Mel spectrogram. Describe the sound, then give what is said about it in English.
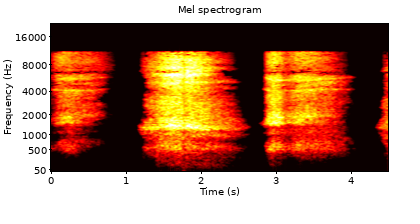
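Forceful breathing through the mouth in a tri-active breathwork pattern, two breaths in and one out. Loud, airy rushes of breath come in long bursts separated by brief silences, with no talking. “So it's into the belly, up into the chest, out through the mouth. Okay, so it sounds like this.”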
